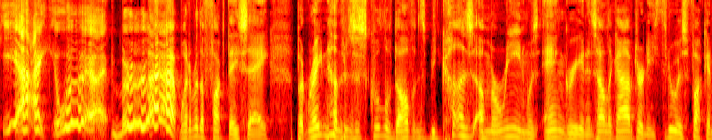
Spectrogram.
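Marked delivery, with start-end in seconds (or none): 0.0-1.8 high squealing dolphin chatter; imitated dolphin noise. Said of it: "they usually, they're like".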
